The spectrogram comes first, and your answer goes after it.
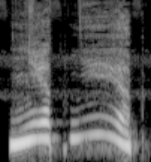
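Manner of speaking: put-on high, childlike impatient protest; impatient interruption. A narrator's reading. Baby interrupts the starling's guess, high and impatient. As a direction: cut in as a fretful tiny girl. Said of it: "нетерпеливо перебила Аннабелла".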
